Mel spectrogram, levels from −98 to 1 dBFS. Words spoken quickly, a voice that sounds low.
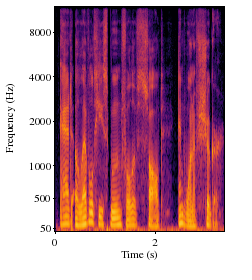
No: average, 175 wpm; low, 100 Hz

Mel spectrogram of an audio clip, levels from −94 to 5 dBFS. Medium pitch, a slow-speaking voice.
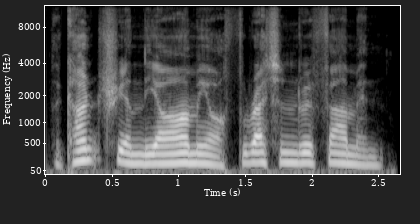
No: medium, 150 Hz; average, 200 wpm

